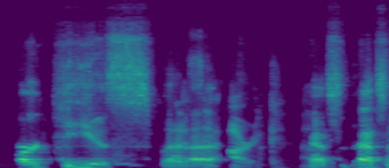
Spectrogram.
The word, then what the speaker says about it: Arceus: I know it's supposed to be pronounced with a hard C.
